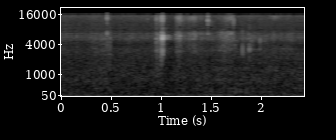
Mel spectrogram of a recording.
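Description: Near silence broken by a few faint clicks and rustles as a Boston terrier puppy mouths and paws a plush toy. The sharpest click comes about a second in.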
